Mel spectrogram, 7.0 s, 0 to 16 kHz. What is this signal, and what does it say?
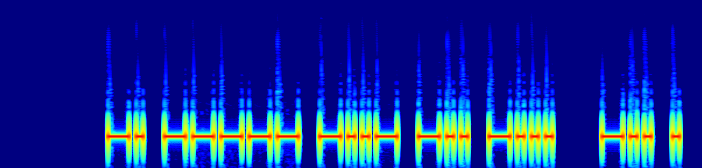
Morse code, heard as a keyed tone, about 17 wpm, 700 Hz. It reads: N0XDB DE
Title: USA Callsign DE Callsign - 5 Characters - 17wpm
